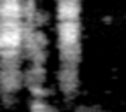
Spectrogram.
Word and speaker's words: Stevenson: in the house of Widow Stevenson, generally pronounced Stenson.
